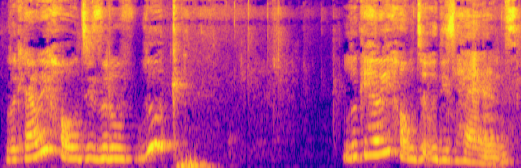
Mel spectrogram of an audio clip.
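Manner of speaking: high cooing voice for the puppy. Real, not acted. Owner coos at puppy eating food, high baby talk.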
